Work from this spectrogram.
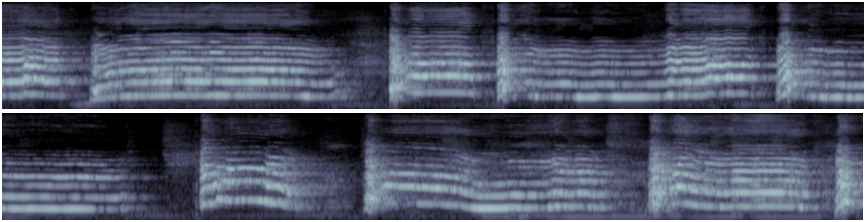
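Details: Loki, a male Siberian husky, gives long, wavering howls that slide up and down in pitch, singing along to rap music playing faintly underneath, a little tone deaf but giving it his all.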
